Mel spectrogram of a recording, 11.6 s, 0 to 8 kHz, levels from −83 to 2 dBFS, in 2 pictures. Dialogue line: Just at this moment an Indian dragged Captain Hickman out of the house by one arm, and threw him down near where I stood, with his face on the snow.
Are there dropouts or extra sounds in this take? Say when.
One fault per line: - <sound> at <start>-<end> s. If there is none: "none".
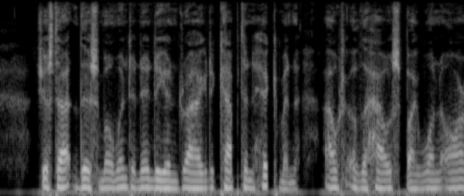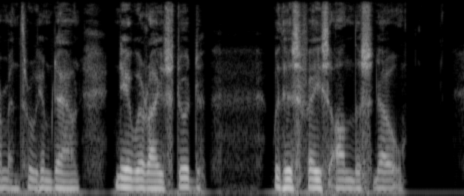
none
